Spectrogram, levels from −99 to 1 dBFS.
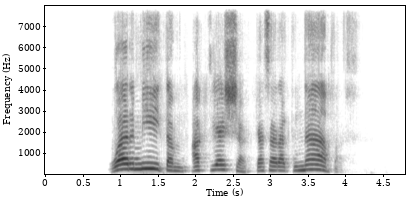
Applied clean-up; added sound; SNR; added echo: neural mask model DeepFilterNet 3.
